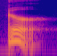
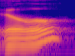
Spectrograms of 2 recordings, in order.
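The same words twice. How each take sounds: First: The word is said quickly. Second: The word is said slowly and carefully. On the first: "or you can say it fast" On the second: "You can say error"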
